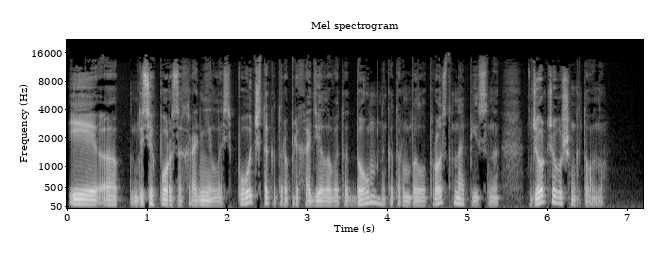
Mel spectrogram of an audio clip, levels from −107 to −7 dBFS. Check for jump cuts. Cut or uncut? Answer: uncut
